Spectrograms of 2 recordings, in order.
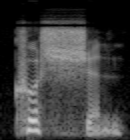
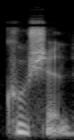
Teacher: the vowel is uh as in took and good so don't round your lips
